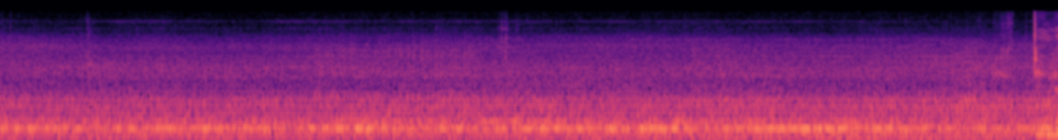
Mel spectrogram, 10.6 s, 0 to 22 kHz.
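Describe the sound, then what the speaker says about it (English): A Qantas Freight Airbus A380 freighter at Sydney Airport gives off a steady, loud, droning engine roar with a faint hum, continuous from start to finish. "So that's a pure freighter with Qantas freight."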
